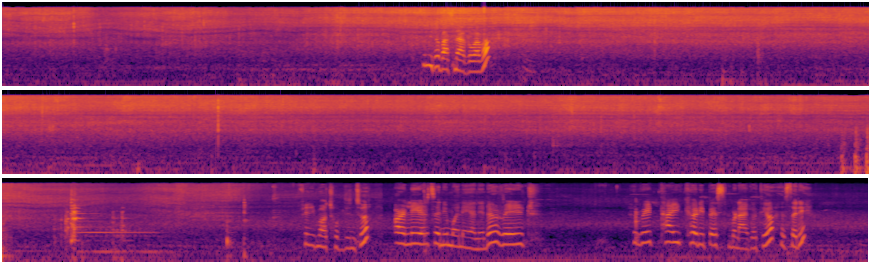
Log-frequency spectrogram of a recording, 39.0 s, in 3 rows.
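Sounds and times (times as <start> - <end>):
chicken and onions sizzling in pan: 0.0 - 29.6.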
